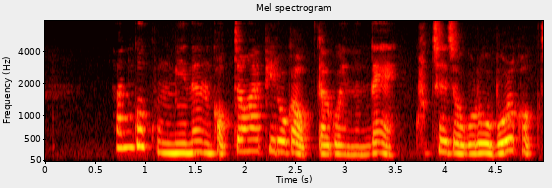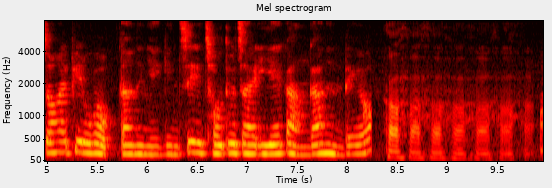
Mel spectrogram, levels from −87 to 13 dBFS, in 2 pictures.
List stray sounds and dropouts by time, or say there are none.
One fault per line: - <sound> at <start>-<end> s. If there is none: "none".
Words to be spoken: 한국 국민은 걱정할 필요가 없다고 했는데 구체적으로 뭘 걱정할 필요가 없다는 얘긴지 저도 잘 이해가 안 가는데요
- laugh at 8.4-9.9 s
